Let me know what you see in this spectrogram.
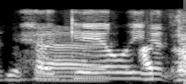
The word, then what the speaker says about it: Hegelian: Hegelian. – Okay. I told you that's how it's pronounced before.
